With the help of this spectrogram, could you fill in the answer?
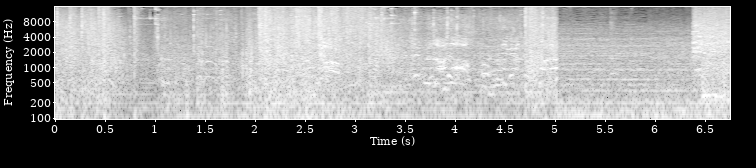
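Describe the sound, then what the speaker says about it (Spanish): Dense, sustained gunfire from the film Godzilla Minus One, where panicked mechanics shoot wildly; rapid overlapping shots fill the whole stretch under a speaking voice. "El pánico se apodera de los mecánicos, quienes comienzan a disparar como locos"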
